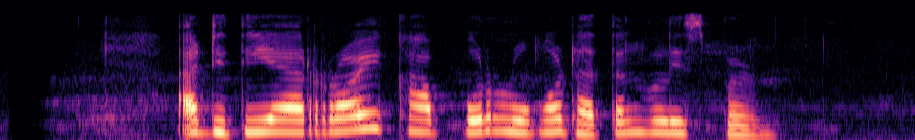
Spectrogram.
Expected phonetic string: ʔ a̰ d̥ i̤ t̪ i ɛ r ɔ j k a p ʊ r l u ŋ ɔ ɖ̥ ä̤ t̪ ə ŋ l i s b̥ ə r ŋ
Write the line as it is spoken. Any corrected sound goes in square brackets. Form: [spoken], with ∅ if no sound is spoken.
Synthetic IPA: ʔ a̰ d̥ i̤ t̪ i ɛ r ɔ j k a p ʊ r l u ŋ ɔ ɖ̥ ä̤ t̪ ə ŋ l i s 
